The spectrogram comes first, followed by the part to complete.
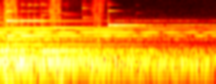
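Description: Chimes struck a few times in the first second, then ringing on and slowly fading away.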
